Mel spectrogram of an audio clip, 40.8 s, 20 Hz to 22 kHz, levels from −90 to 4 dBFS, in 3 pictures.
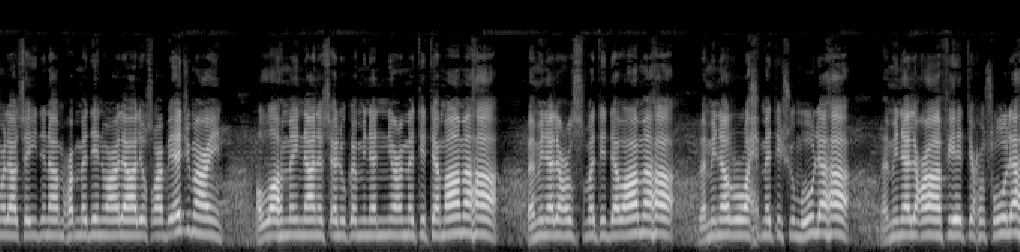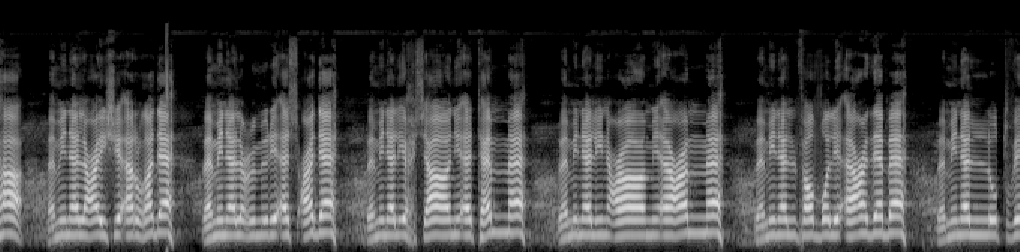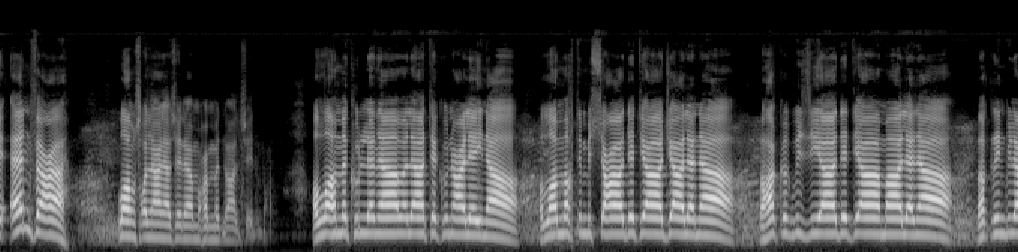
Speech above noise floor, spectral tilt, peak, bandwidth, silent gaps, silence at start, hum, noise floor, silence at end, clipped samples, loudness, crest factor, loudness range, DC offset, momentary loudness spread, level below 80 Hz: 41 dB; -4.5 dB/octave; 0 dBFS; 11.5 kHz; none; 0 s; none; -57 dBFS; 0 s; under 0.1%; -15 LUFS; 16 dB; 4 LU; under 0.1%; 13 LU; -78 dBFS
